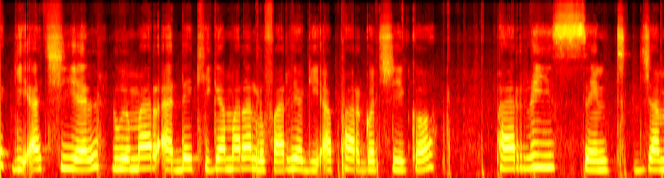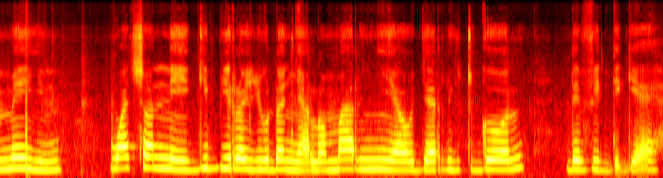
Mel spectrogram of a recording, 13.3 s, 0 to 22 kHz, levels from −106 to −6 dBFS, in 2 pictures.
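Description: There are no technical faults in this speech clip to describe in time order.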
